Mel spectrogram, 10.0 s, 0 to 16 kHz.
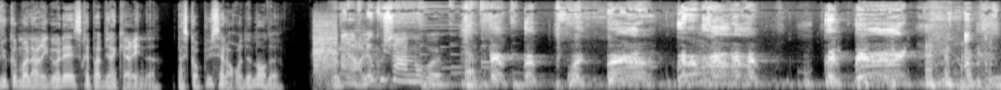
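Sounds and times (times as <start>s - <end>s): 
speech: 0.0s - 7.4s, 8.3s - 10.0s
man imitating a pig squealing and grunting: 4.8s - 9.2s
laughter: 9.0s - 10.0s.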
